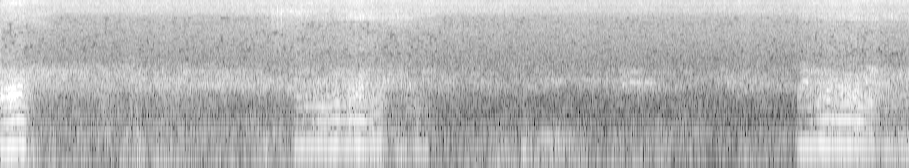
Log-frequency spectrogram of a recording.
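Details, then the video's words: Pet dog sound asleep, snoring and unaware of being filmed: soft, low rumbling snores in slow breaths, with louder snorts near the third and eighth seconds over a quiet indoor hush. "드르렁코골이.찍는줄도모르고 자네요"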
